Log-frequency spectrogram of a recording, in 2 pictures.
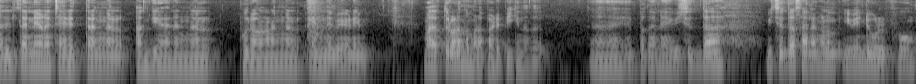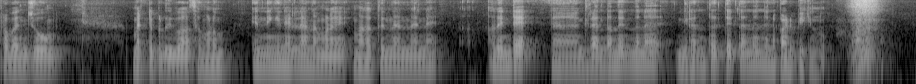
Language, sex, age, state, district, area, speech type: Malayalam, male, 18-30, Kerala, Idukki, rural, spontaneous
